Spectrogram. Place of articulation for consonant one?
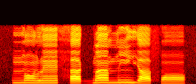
alveolar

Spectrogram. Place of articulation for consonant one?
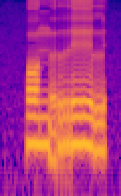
alveolar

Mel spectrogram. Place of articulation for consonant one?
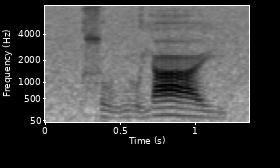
alveolar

